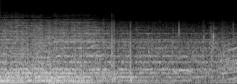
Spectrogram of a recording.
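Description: Fireworks bursting with sharp cracks and crackle over a held chord of the show's soundtrack music, which thins out about halfway through.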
